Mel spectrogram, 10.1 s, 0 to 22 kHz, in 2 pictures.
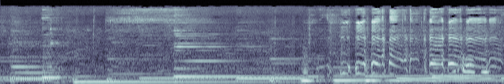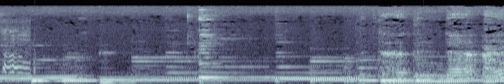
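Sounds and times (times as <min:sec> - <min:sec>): acoustic guitar music: 0:00.0 - 0:10.0
baby giggling: 0:03.1 - 0:05.4.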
